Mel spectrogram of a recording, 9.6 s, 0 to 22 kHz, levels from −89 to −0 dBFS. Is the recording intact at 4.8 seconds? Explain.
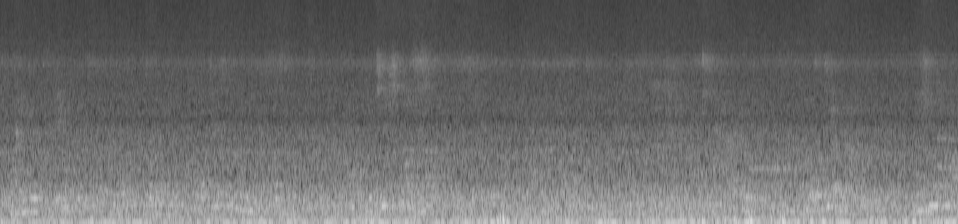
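No. Low bit depth without dither spans the whole clip, likely 5-bit truncation, so the sound is gritty with distortion about 20 dB down. Waveform stairsteps and spectrogram haze follow the signal.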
